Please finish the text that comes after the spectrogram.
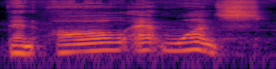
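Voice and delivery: ordinary delivery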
